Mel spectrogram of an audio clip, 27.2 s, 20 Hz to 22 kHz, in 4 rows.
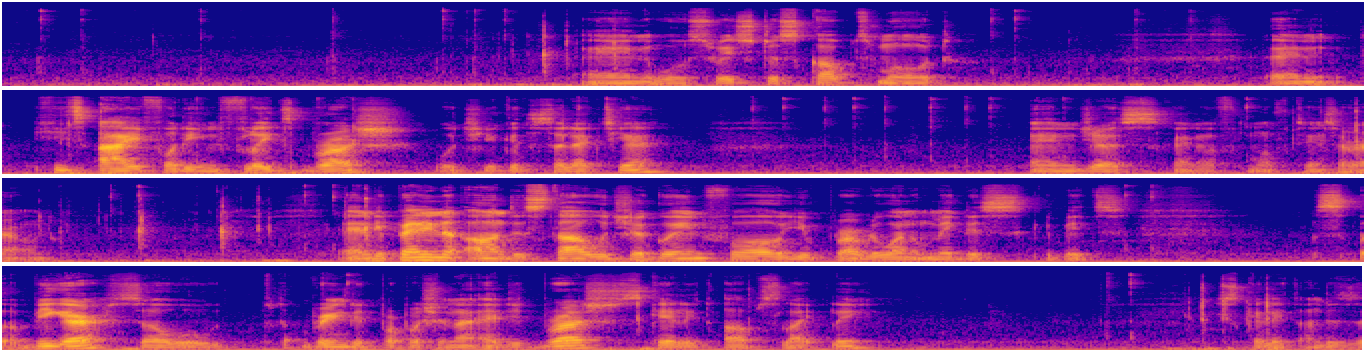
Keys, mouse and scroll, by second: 0.4-2.5 middle drag, 2.5 Tab, 3.9-5.3 drag, 5.3 scroll down 1, 5.6 middle click, 6.1-7.1 scroll up 2, 7.1 i, 7.7 middle click, 8.6-9.7 scroll up 1, 10.5-12.1 drag, 12.1-13.4 middle drag, 13.4 KP_1, 13.9 ctrl+Tab, 15.1-16.6 alt+right drag, 16.6 s, 22.0-23.4 drag, 23.4 s.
